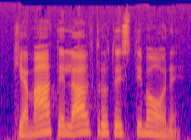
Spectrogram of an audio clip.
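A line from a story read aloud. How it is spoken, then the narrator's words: Shouted by the king. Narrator (Italian): gridò il re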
